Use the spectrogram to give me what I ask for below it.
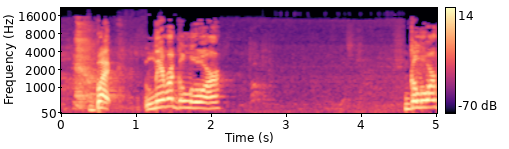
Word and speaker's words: Galore: But Lyra Galore, Galore rhymes with, what? No. I was gonna say door.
